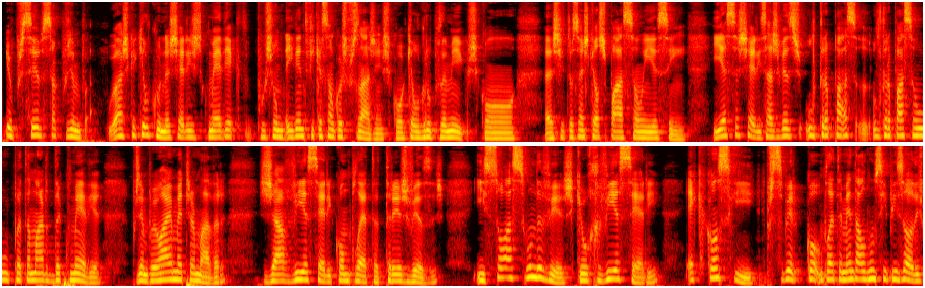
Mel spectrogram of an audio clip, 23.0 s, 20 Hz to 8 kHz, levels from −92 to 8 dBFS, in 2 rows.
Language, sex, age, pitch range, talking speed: Portuguese, male, 20-39, 130-160 Hz, 205 wpm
